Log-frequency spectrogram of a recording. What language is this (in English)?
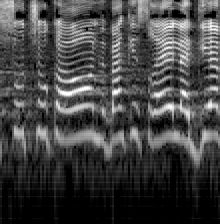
Hebrew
